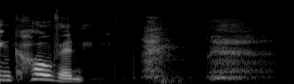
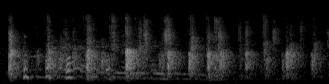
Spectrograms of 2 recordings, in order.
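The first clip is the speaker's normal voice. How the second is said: breathy embarrassed little laugh; a short soft chuckle, trailing off; 5 semitones higher, 9 dB quieter than usual. Real, not acted. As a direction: laugh quietly at yourself. Self-deprecating after doubting her limericks.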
